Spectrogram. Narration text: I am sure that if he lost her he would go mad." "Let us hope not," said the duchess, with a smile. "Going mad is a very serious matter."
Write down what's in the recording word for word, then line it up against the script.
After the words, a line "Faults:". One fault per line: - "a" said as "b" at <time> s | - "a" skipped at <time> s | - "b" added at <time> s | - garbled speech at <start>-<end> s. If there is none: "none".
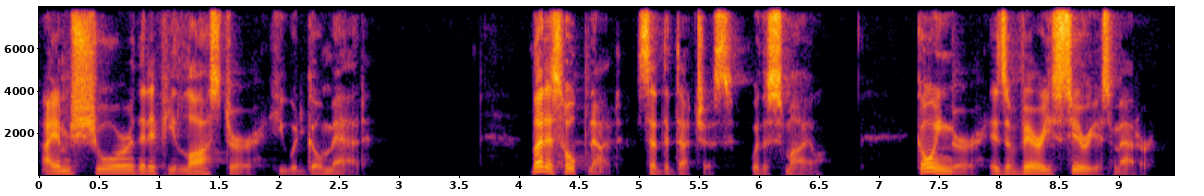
I am sure that if he lost her he would go mad." "Let us hope not," said the duchess, with a smile. "Going her is a very serious matter."
Faults:
- "mad" said as "her" at 7.6 s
